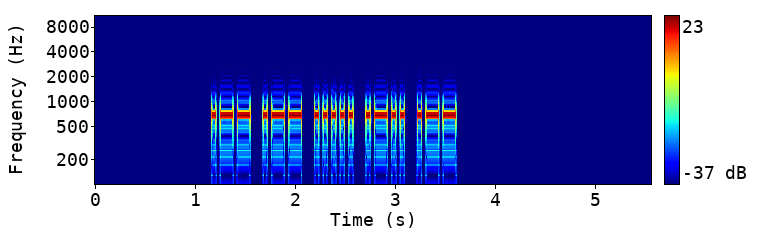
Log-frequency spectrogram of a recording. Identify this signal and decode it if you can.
Morse code, heard as a keyed tone, about 28 wpm, 700 Hz. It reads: WW5LW
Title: USA Call Signs - 5 Characters - 28wpm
